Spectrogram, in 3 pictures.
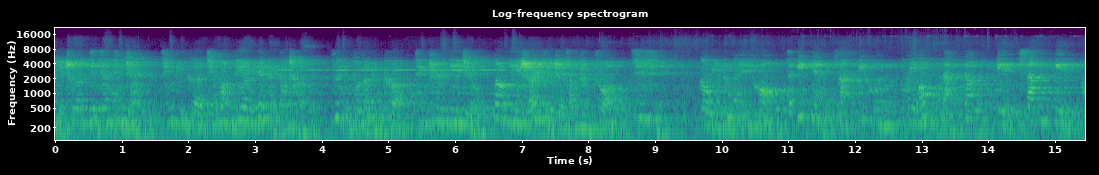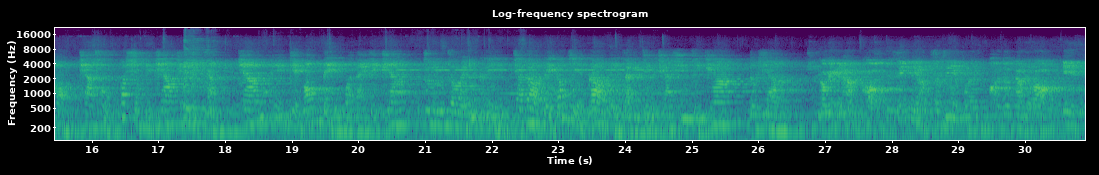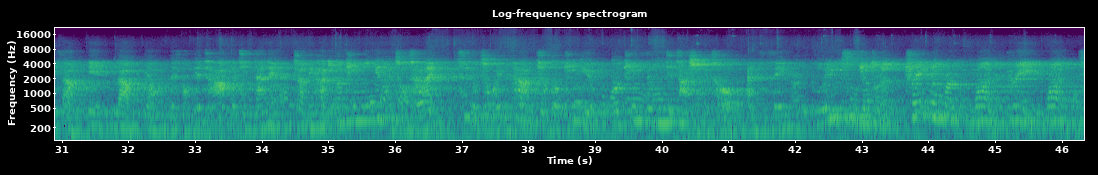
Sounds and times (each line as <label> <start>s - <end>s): Station Message Broadcast 0.5s - 26.1s
Station Message Broadcast 32.4s - 43.7s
